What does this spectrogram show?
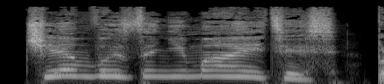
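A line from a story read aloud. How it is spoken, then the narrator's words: Shouting. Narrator (Russian): прокричала Нина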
